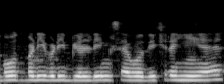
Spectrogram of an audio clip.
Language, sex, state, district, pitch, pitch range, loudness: Hindi, female, Haryana, Jhajjar, 195 Hz, 190-200 Hz, -12 LUFS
